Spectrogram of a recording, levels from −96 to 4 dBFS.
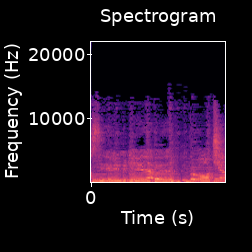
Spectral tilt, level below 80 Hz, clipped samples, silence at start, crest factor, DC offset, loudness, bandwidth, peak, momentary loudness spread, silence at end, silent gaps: -4.5 dB/octave; -66 dBFS; under 0.1%; 0 s; 14 dB; under 0.1%; -25 LUFS; 14 kHz; -12 dBFS; 3 LU; 0 s; none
